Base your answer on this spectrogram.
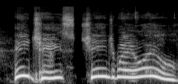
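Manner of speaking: put-on sweet, very high, cutesy girly squeak. Joking about putting on a wig, the speaker switches to a put-on cute voice. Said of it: "I got to talk in my cute voice".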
